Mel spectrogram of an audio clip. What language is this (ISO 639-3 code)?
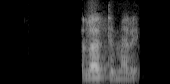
kdh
